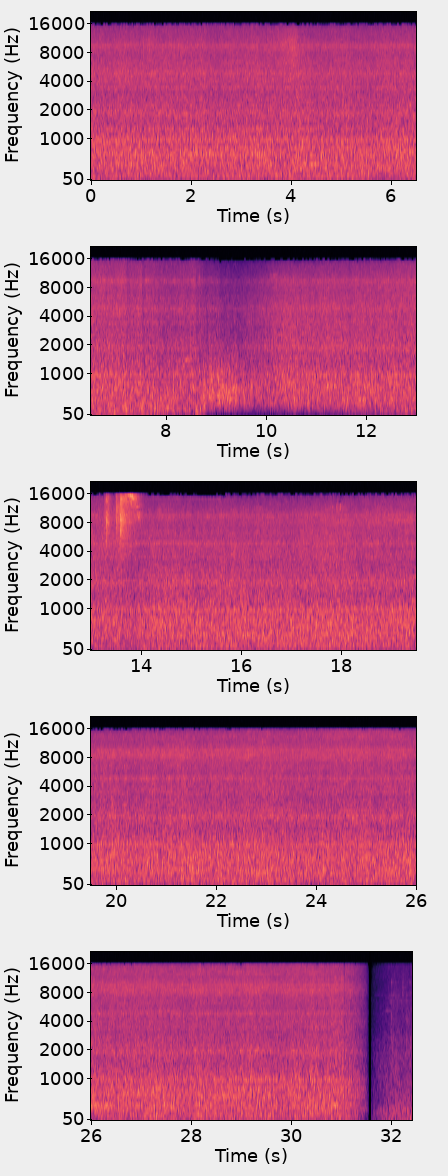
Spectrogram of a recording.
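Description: Freight train's hopper wagons rolling past on the rails with a steady rumble and rattle of wheels and running gear.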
